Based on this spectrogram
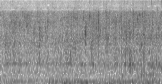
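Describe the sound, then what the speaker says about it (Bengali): Potatoes fry in mustard oil with a steady, close hiss and crackle that runs through the whole short stretch at an even level, with no voices. "আলুটা ভেজে নিচ্ছে"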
